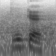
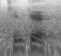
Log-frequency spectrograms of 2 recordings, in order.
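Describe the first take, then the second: No difference in how they are said.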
